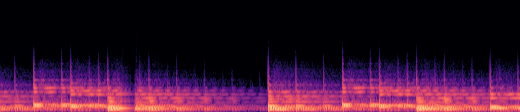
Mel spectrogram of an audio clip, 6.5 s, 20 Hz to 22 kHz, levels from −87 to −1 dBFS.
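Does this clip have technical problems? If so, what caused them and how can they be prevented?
Yes. A call audio freeze runs from 1.51 to 1.70 s: the sound stalls into a fading buzz or hiss for about 170 ms, then resumes where it stopped with nothing lost, leaving everything after it about 170 ms late. The likely cause is packets held up in transit, draining the jitter buffer. A larger adaptive jitter buffer, or a steadier network path with less congestion, would prevent it.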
